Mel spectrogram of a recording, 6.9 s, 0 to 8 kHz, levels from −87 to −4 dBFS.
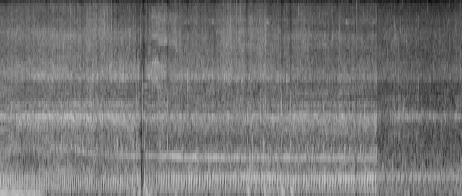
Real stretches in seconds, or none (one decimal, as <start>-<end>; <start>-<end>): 0.8-6.9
